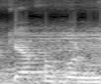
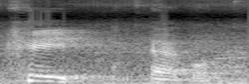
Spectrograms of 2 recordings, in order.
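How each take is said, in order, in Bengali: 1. প্রথম অংশটি 'kap' এর মতো শোনায়। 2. প্রথম অংশটি 'kayp' এর মতো শোনায়। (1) "এটা আমরা ক্যাপেবল না বলে" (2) "খেই হবে"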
